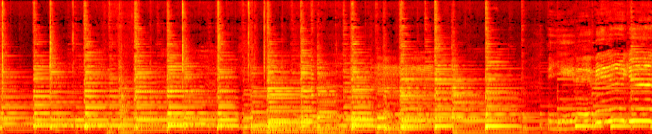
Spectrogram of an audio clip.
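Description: Classical guitar playing the instrumental intro of a song: plucked and strummed chords at a steady pace, the notes ringing on under each new stroke.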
